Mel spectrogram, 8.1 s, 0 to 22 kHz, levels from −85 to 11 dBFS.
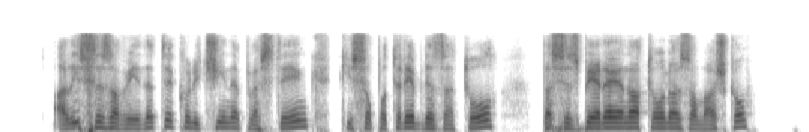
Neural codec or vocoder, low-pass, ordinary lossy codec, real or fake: codec, 16 kHz, 1.1 kbps, Voila-Tokenizer; none; none; fake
